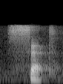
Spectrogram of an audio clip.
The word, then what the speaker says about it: sept: Set. Do not say the P. Set.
